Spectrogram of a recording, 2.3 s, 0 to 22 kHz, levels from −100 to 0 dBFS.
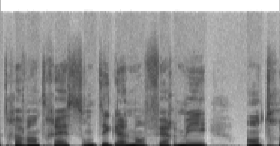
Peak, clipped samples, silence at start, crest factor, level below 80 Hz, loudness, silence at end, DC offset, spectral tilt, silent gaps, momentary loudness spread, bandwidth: -4 dBFS; under 0.1%; 0.05 s; 12 dB; -44 dBFS; -16 LUFS; 0 s; under 0.1%; -5 dB/octave; none; 4 LU; 19.5 kHz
